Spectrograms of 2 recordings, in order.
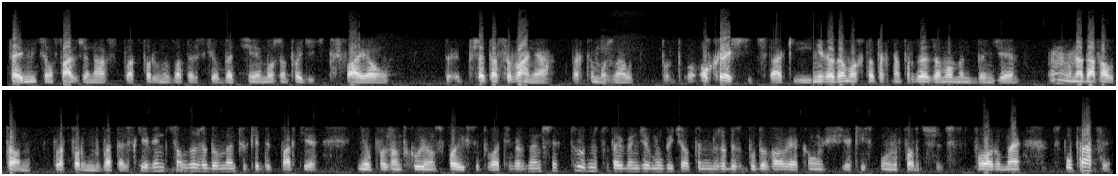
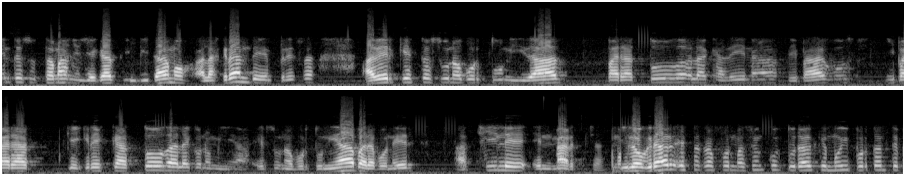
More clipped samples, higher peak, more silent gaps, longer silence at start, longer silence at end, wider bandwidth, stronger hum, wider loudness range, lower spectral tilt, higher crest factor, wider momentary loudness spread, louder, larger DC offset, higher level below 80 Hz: neither; about the same, 0 dBFS vs 0 dBFS; neither; about the same, 0.1 s vs 0 s; about the same, 0.1 s vs 0.05 s; about the same, 11.5 kHz vs 12 kHz; neither; about the same, 4 LU vs 4 LU; about the same, -6 dB/octave vs -6 dB/octave; about the same, 14 dB vs 14 dB; second, 13 LU vs 16 LU; about the same, -15 LUFS vs -14 LUFS; neither; second, -52 dBFS vs -46 dBFS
